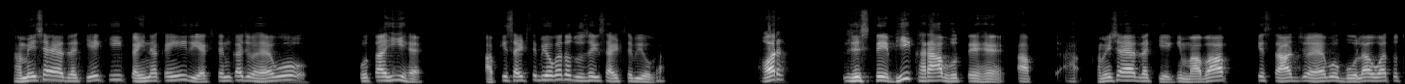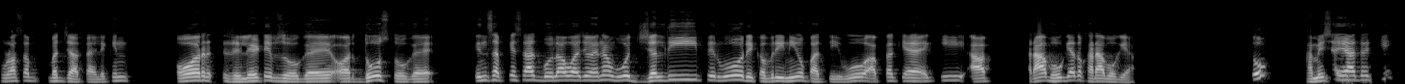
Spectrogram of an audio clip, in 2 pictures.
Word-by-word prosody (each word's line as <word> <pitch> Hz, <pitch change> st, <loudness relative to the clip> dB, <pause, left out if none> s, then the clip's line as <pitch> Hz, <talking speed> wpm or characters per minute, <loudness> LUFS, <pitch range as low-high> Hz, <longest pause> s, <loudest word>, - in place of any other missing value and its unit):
हमेशा 180 Hz, +9 st, +2 dB
याद 180 Hz, -5 st, +2 dB
रखिए 155 Hz, +6 st, 0 dB
कि 215 Hz, +2 st, -7 dB
कहीं 150 Hz, 0 st, +2 dB
न 175 Hz, -, 0 dB
कहीं 185 Hz, +5 st, -2 dB
रिएक्शन 155 Hz, +4 st, -2 dB
का 190 Hz, -, -1 dB
जो 180 Hz, -4 st, -2 dB
है 140 Hz, +1 st, +2 dB
वो 190 Hz, +4 st, +1 dB, 0.7 s
होता 160 Hz, +3 st, 0 dB
ही 180 Hz, +2 st, +2 dB
है। 135 Hz, -, -2 dB, 0.7 s
आपकी 185 Hz, -, -4 dB
साइड 180 Hz, 0 st, 0 dB
से 205 Hz, -, -8 dB
भी 205 Hz, -, -2 dB
होगा 210 Hz, +2 st, +3 dB
तो 220 Hz, -1 st, 0 dB
दूसरे 175 Hz, +1 st, -2 dB
की 170 Hz, -, 0 dB
साइड 145 Hz, -3 st, -1 dB
से 150 Hz, -, -6 dB
भी 145 Hz, -1 st, -1 dB
होगा 120 Hz, -5 st, -5 dB, 1.1 s
और -, -, +7 dB, 0.6 s
रिश्ते 175 Hz, +2 st, +4 dB
भी 175 Hz, -, +3 dB
ख़राब 175 Hz, +1 st, +5 dB
होते 150 Hz, -1 st, -1 dB
हैं। 130 Hz, -1 st, -1 dB, 0.2 s
आप -, -, 0 dB, 0.3 s
ह -, -, -14 dB, 0.2 s
हमेशा 165 Hz, +7 st, 0 dB
याद 185 Hz, -3 st, +5 dB
रखिए 135 Hz, -6 st, -3 dB
कि 135 Hz, -, -8 dB
माँ-बाप 140 Hz, +9 st, +3 dB, 0.3 s
के 185 Hz, -, -3 dB
साथ 160 Hz, -2 st, +3 dB
जो 170 Hz, -1 st, -4 dB
है 150 Hz, +1 st, +3 dB
वो 175 Hz, +2 st, -1 dB
बोला 145 Hz, +2 st, 0 dB
हुआ 170 Hz, 0 st, +2 dB
तो 175 Hz, 0 st, -12 dB
थोड़ा-सा 160 Hz, +3 st, -4 dB, 0.2 s
बच 155 Hz, 0 st, 0 dB
जाता 125 Hz, -4 st, -1 dB
है। -, -, -4 dB
लेकिन 170 Hz, +9 st, -7 dB, 0.5 s
और 175 Hz, +2 st, +5 dB
रिलेटिव्स 150 Hz, +4 st, 0 dB
हो 130 Hz, -2 st, +1 dB
गए 140 Hz, +2 st, +2 dB
और 140 Hz, -2 st, 0 dB
दोस्त 200 Hz, 0 st, +1 dB
हो 130 Hz, -1 st, -2 dB
गए, 130 Hz, +1 st, -1 dB, 0.4 s
इन 180 Hz, +2 st, -2 dB
सब 200 Hz, -1 st, 0 dB
के 210 Hz, -, -3 dB
साथ 200 Hz, +1 st, +2 dB
बोला 185 Hz, +1 st, +1 dB
हुआ 195 Hz, 0 st, +3 dB
जो 195 Hz, 0 st, 0 dB
है 185 Hz, -, +1 dB
ना 210 Hz, +2 st, -1 dB
वो 200 Hz, +1 st, +4 dB
ज़ल्दी 175 Hz, +8 st, 0 dB, 0.2 s
ही 220 Hz, -, -2 dB
फिर 195 Hz, -2 st, -2 dB
वो 205 Hz, +4 st, +2 dB
रिकवरी 155 Hz, 0 st, 0 dB
नहीं 165 Hz, +4 st, +2 dB
हो 185 Hz, -, 0 dB
पाती। 125 Hz, 0 st, -4 dB
वो 155 Hz, +8 st, -2 dB
आपका 170 Hz, -, -2 dB
क्या 160 Hz, -1 st, -2 dB
है 150 Hz, -, +1 dB
कि, 190 Hz, +4 st, -9 dB
आप 145 Hz, +2 st, +3 dB, 0.4 s
ख़राब 175 Hz, -2 st, +5 dB
हो 150 Hz, +2 st, +1 dB
गया 190 Hz, +3 st, -1 dB
तो 205 Hz, -, -3 dB
ख़राब 140 Hz, -3 st, +2 dB
हो 125 Hz, -, -2 dB
गया। 110 Hz, -1 st, -7 dB, 1.2 s
तो, 485 Hz, -4 st, +1 dB, 0.4 s
हमेशा 150 Hz, +6 st, -1 dB
याद 205 Hz, 0 st, +4 dB
रखिए 250 Hz, +9 st, -10 dB
170 Hz, 205 wpm, -23 LUFS, 145-190 Hz, 1.2 s, और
